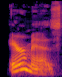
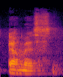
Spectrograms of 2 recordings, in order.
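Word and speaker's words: Hermès: The word this week is Hermes. Again? Hermes. Again? Hermes. Hermes, which is French.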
